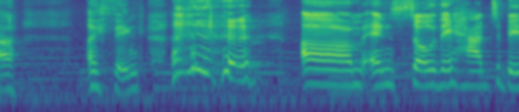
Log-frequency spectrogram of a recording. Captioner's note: laughing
